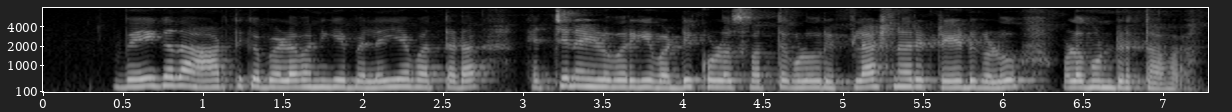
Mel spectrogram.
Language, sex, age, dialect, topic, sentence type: Kannada, female, 41-45, Dharwad Kannada, banking, statement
